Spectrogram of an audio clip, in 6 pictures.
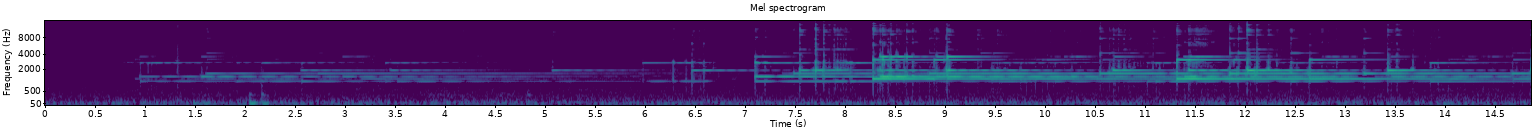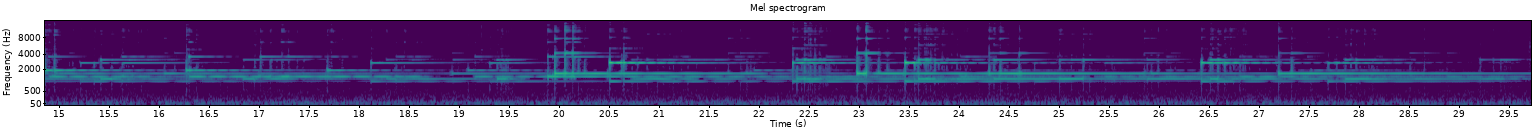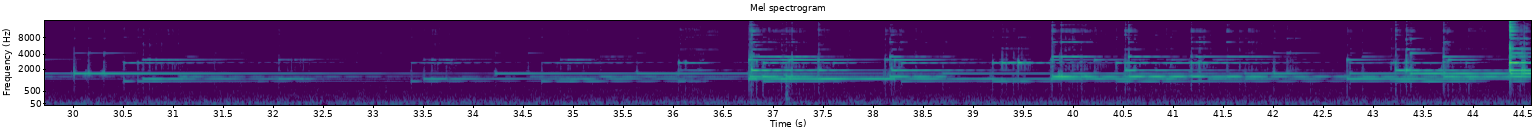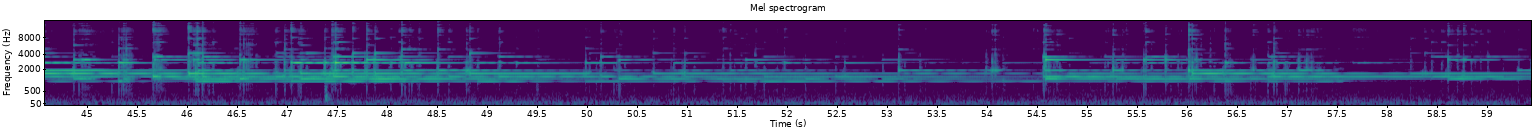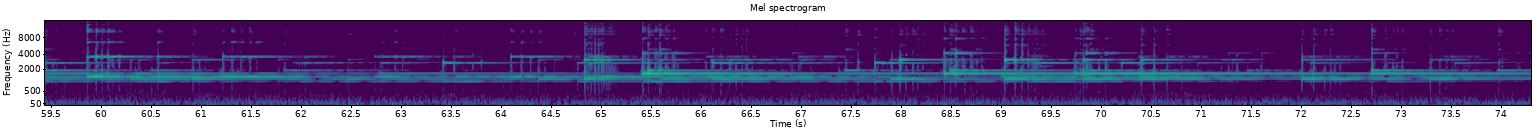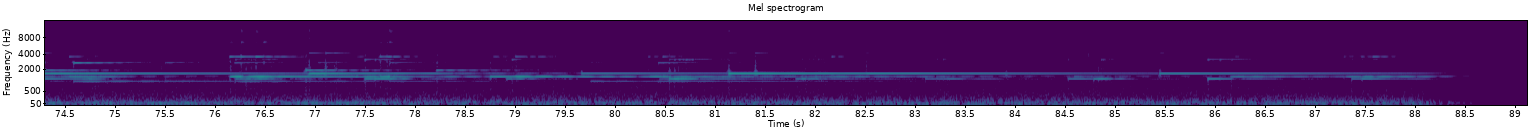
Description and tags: Wind chimes 1
Wind chimes chiming over a longer period of time. Recorded indoors to avoid wind blowing into the mic and ruining the recording.
background, chime, chimes, clank, foley, metal, metallic, ting, wind, windchime, windchimes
